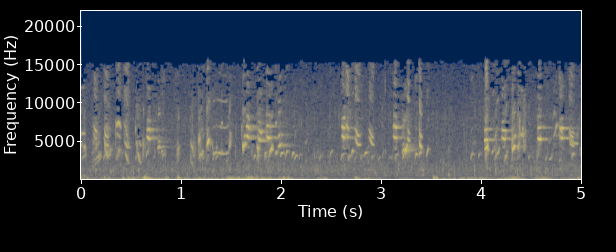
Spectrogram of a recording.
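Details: Bright goldfinch twittering: quick bursts of tinkling, buzzy notes and short trills in clustered phrases separated by brief pauses, over soft low knocking sounds.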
